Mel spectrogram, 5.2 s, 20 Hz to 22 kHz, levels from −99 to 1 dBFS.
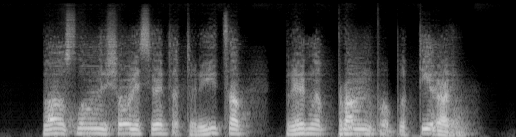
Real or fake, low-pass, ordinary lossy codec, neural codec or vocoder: fake; 19.8 kHz; none; codec, 44.1 kHz, 0.9 kbps, DAC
